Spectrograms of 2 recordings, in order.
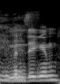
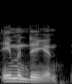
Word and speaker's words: Immendingen: How do you say Immendingen? – This? – Immendingen. Immendingen.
